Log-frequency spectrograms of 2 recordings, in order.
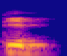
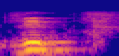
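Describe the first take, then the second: First: The word ends with a t sound. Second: The word ends with a th sound. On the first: The speaker calls it wrong. "so we will say tit" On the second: The speaker calls it right. "we cannot say tit"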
